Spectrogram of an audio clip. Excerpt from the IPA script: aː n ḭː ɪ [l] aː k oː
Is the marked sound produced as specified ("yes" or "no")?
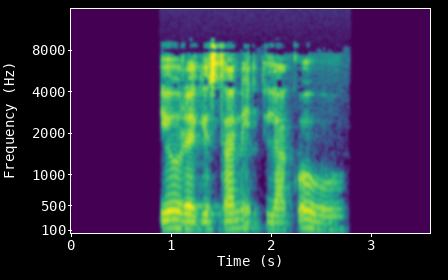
yes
